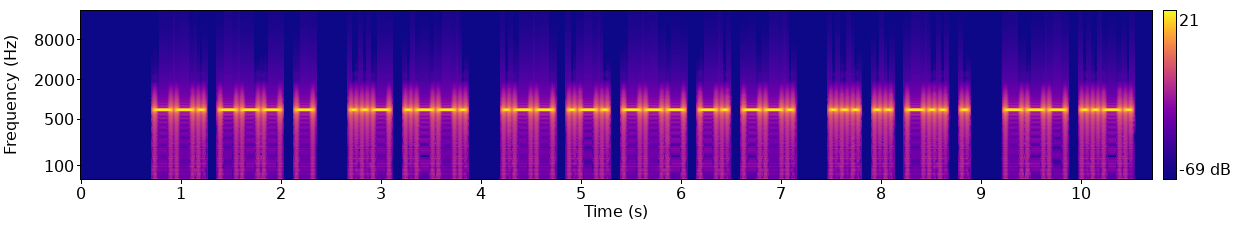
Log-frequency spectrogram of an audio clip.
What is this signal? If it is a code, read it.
Morse code, heard as a keyed tone, about 22 wpm, 700 Hz. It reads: GOT UP WRONG SIDE OF
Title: Sentences from Top 900 Words 22wpm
